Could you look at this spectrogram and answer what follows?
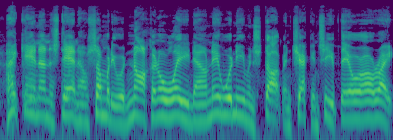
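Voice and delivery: high, loud indignant rant; mad older lady. Retold or imitated. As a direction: rant as the old lady getting madder. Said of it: "the madder she got".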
